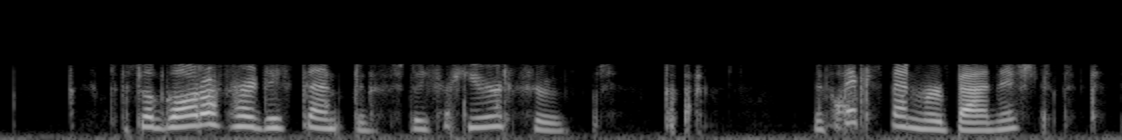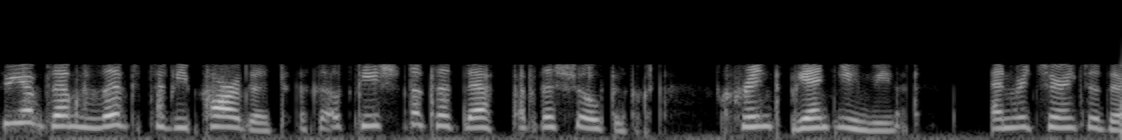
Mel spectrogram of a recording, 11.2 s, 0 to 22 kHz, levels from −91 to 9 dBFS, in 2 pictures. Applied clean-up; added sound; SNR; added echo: neural diffusion model UNIVERSE++.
